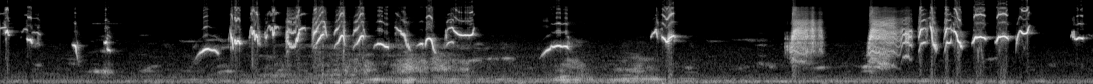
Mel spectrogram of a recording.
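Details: Oriental magpie-robin singing, recorded for training competition birds: looping whistled slurs, rapid clicking rattles and two harsh noisy bursts, over a faint low hum.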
